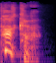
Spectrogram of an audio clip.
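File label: "pucker", British English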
